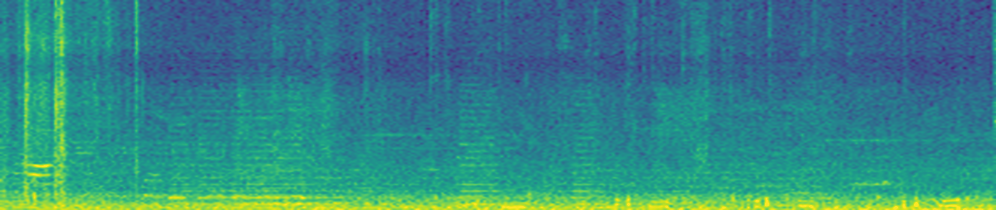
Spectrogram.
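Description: Light-coloured racing pigeons coo steadily in a loft, a continuous close murmur of calls with occasional wing or foot noises and no talking.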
